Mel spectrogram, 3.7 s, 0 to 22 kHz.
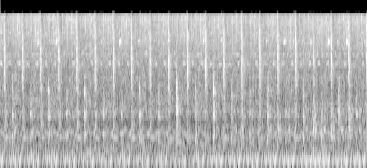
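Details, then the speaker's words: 2nd-gen Mitsubishi Eclipse GSX at cold start, heard low near the engine; loud sharp deep knock about three per second over idle, block to be swapped for a spare: rod knock. "This thing has a really, really loud knock. You guys can hear that down there."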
